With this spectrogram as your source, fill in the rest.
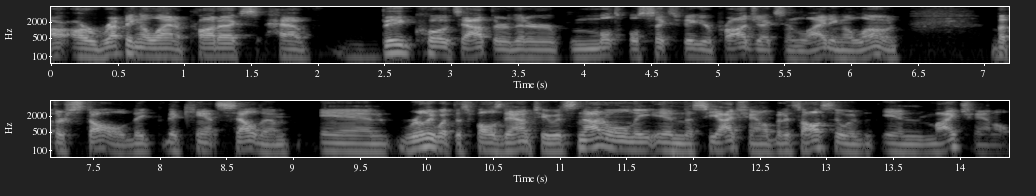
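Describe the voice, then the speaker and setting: A man's fairly low voice, with ordinary pitch variation, comes through on a very clean recording over a silent background. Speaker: outdoor lighting designer. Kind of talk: podcast interview. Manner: fast.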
